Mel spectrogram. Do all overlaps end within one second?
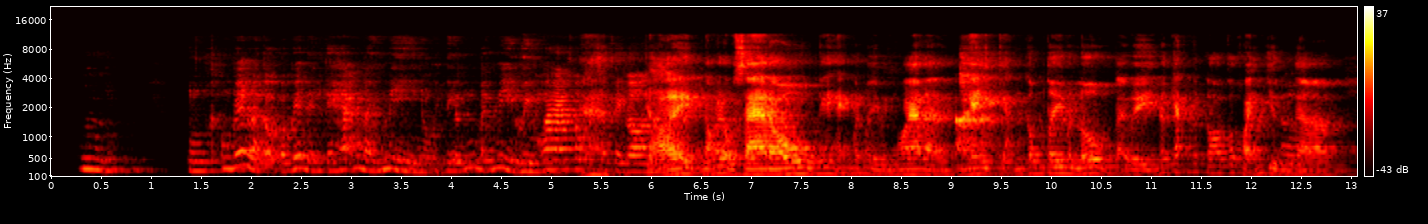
Yes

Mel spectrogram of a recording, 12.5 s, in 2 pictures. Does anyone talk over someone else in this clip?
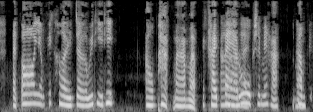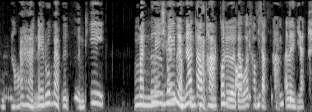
Yes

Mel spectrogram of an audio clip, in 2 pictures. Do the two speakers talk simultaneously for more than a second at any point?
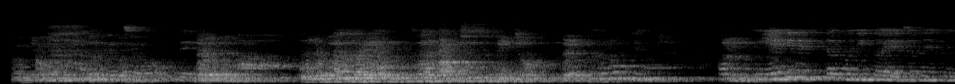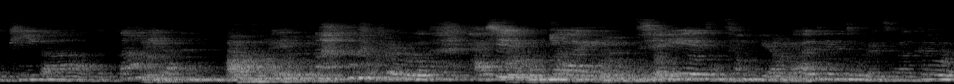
Yes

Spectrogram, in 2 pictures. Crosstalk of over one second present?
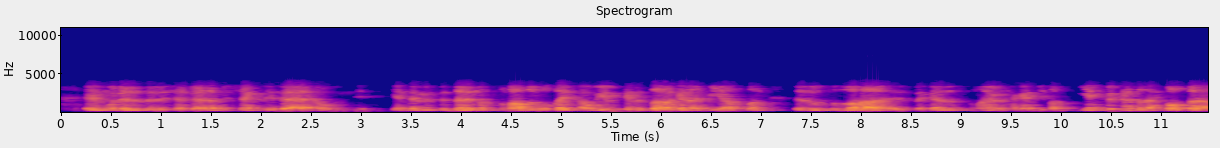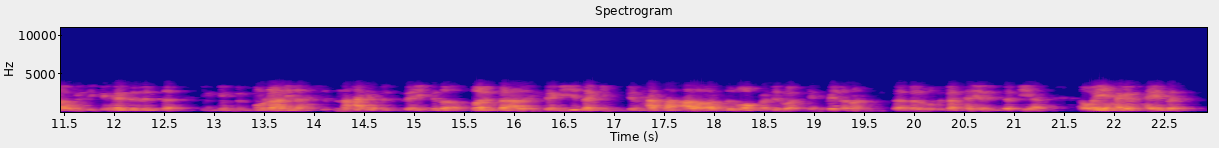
No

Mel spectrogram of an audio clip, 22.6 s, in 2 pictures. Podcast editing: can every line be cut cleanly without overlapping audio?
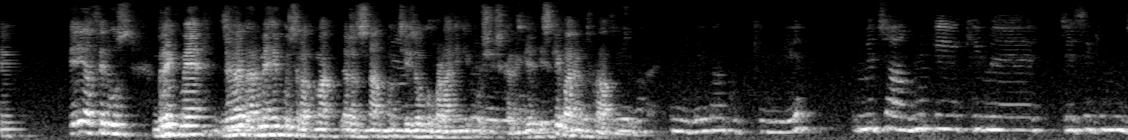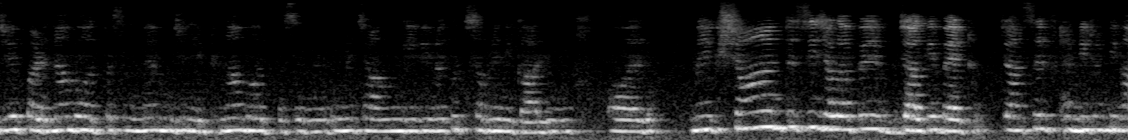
No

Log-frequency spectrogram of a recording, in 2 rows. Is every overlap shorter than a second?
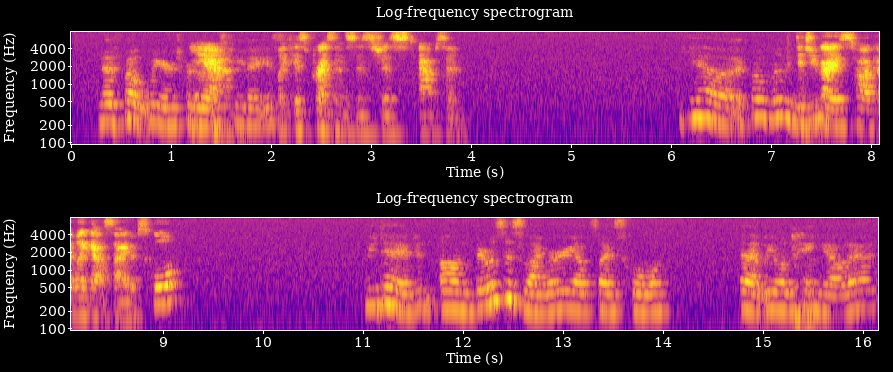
Yes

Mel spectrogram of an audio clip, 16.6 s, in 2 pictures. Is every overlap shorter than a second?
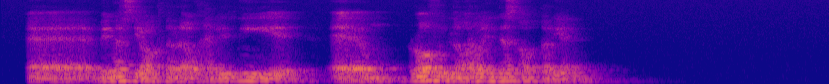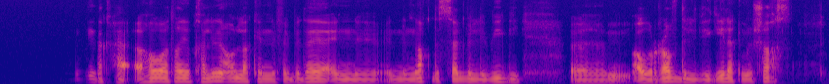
Yes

